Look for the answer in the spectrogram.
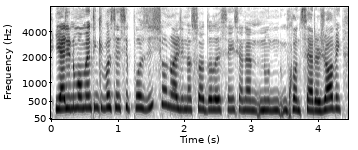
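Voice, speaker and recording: Bright-voiced enthusiastic woman host. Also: high voice, little pitch movement, very fast, no echo, clean studio sound. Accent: Brazilian Portuguese. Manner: enthusiastic, frequent affirmations. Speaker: podcast host. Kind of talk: interview chat.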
